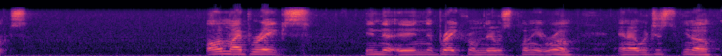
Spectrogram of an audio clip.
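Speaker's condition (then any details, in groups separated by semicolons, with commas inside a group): Cerebral palsy, spastic diplegia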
